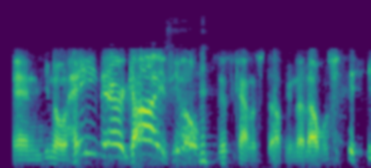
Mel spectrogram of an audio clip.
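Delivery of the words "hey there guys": very high-pitched radio DJ announcer voice. Explaining wanting to be a DJ, showing off a DJ voice. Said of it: "you had my D J voice".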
